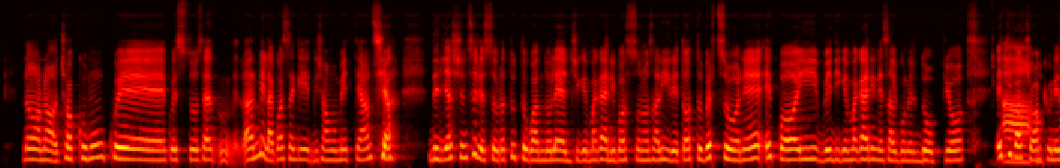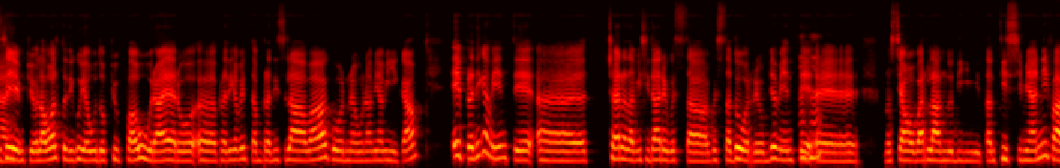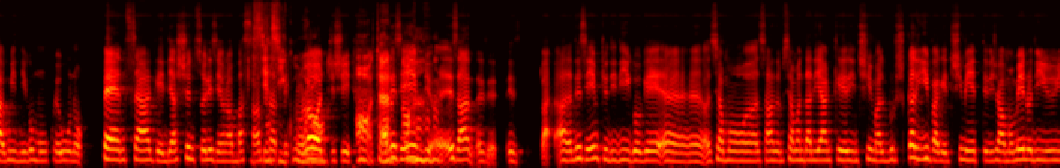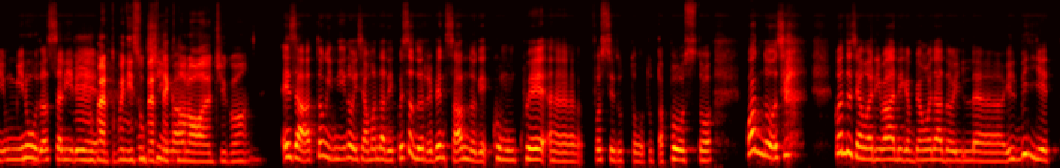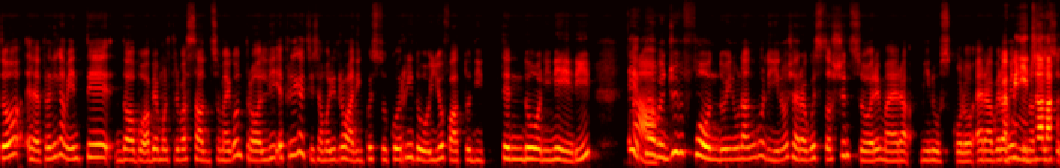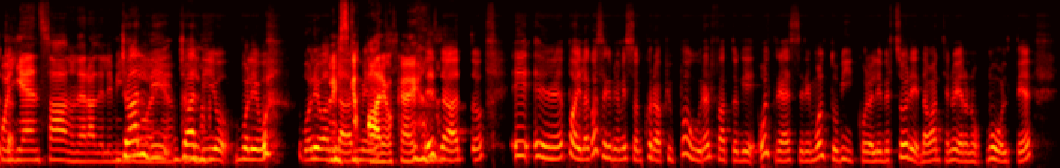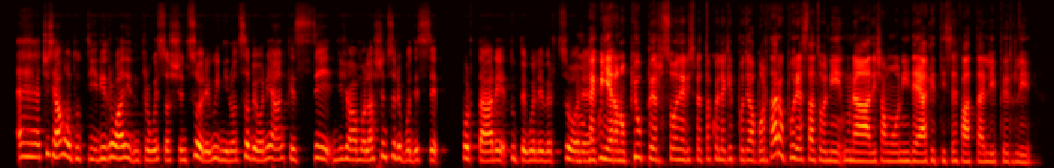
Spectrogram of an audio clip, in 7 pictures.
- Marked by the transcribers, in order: laughing while speaking: "ansia"; tapping; chuckle; "certo" said as "querto"; laughing while speaking: "sia"; "oltrepassato" said as "oltrepassà"; "insomma" said as "nzomma"; "proprio" said as "propio"; "Okay" said as "occhè"; chuckle; chuckle
- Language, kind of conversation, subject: Italian, podcast, Qual è una paura che sei riuscito a superare?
